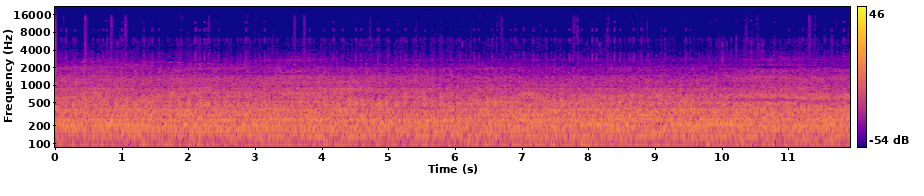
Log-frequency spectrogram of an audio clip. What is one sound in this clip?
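Water rumbles and swirls, heard muffled from underwater.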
